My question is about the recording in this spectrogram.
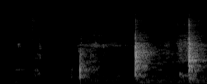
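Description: Small plastic spice spoon knocking against hard cookware: a couple of faint clicks, then three sharp knocks about half a second apart, the last one the loudest.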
